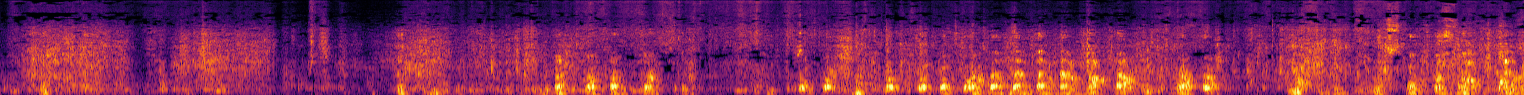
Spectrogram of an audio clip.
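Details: A wild boar piglet being caught with a basket, giving repeated squealing grunts and oinks that grow busier from about five seconds on, with rustling and handling noise throughout.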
